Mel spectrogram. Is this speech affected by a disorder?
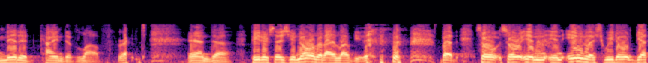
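No.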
